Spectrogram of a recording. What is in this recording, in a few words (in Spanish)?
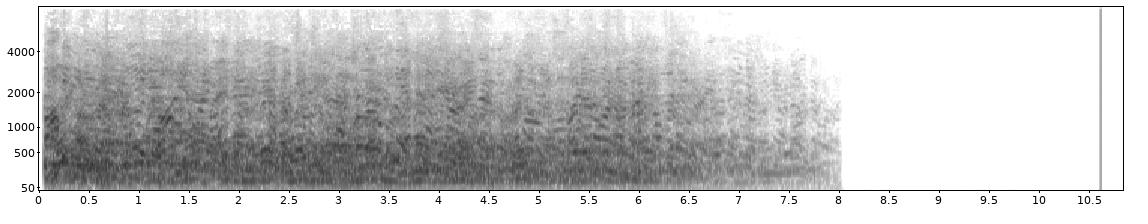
tambien gente hablando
